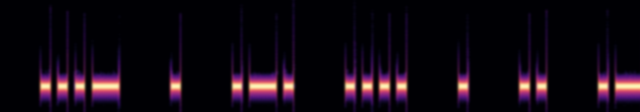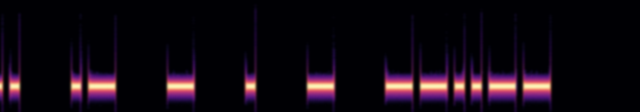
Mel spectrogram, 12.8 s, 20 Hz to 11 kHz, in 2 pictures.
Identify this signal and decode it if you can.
Morse code, heard as a keyed tone, about 14 wpm, spaced as for 10 wpm, 680 Hz. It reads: VERHEIRATET,
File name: Morsekurs / Witze / Witz 05 März 2024 50 F70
